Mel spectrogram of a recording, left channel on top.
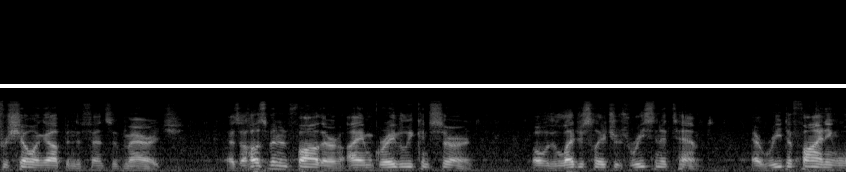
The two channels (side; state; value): left; silent; digital silence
